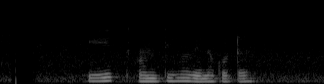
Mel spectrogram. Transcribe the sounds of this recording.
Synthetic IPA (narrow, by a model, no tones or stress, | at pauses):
eːt̪ənt̪iməʋenəkoʈə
